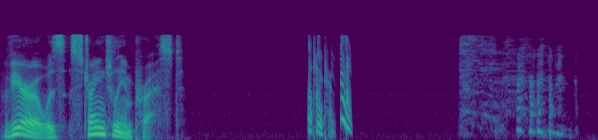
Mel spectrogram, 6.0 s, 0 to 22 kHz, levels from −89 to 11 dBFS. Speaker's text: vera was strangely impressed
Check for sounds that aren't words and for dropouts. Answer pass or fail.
fail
